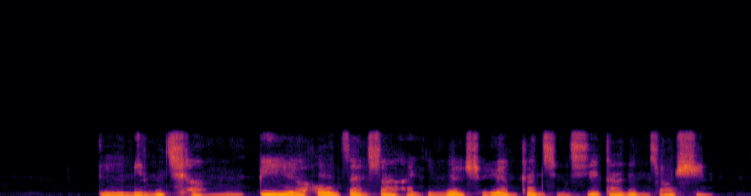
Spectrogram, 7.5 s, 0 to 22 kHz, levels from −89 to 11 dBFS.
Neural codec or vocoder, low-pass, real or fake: codec, 44.1 kHz, 2.6 kbps, SNAC; 7.2 kHz; fake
